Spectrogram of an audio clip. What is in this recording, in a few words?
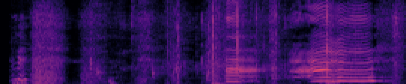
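"gong yuan" Chinese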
